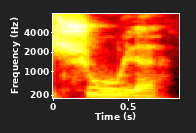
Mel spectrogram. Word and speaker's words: Schule: certainly, but die Schule, I'm letting a lot more air through my mouth when I say the SCH in German. Die Schule. If you pronounce it like the English SH, though, I don't think you'll run into any problems.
